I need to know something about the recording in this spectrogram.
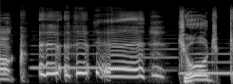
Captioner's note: whimpers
